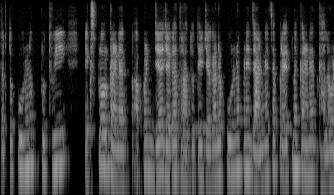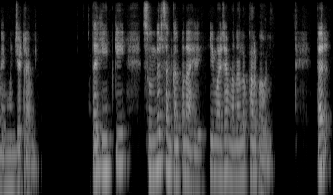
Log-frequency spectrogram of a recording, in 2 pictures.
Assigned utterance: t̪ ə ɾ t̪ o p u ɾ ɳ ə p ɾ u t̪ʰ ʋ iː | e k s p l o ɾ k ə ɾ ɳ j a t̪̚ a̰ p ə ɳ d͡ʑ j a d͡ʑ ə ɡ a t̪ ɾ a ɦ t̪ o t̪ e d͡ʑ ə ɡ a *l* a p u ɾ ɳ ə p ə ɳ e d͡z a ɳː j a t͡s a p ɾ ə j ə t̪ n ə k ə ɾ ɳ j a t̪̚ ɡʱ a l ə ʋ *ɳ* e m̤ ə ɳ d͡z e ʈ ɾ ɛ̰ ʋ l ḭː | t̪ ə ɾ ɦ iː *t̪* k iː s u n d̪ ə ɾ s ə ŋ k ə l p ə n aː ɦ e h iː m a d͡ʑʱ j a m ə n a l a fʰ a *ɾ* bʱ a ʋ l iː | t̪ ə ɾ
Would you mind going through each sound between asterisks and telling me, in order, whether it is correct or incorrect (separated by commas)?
correct, correct, correct, correct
